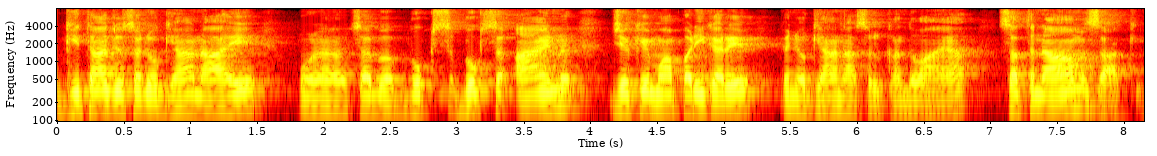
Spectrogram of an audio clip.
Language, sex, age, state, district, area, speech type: Sindhi, male, 60+, Gujarat, Surat, urban, spontaneous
